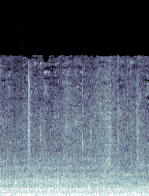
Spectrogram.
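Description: Busy city street ambience: a steady traffic hum under indistinct crowd voices, with a few faint clicks.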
